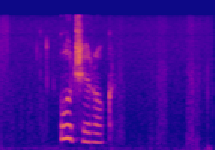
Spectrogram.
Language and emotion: Russian, neutral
